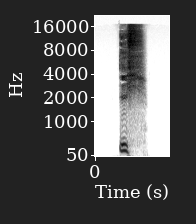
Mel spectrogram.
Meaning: 1. ego 2. self, me, him, etc
- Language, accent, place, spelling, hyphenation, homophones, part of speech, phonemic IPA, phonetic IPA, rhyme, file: German, Germany, Berlin, Ich, Ich, ich, noun, /ɪç/, [ʔɪç], -ɪç, De-Ich.ogg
